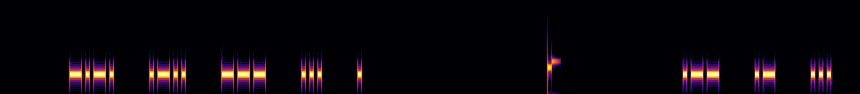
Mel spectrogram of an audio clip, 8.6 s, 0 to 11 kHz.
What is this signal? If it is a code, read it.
Morse code, heard as a keyed tone, about 31 wpm, spaced as for 17 wpm, 690 Hz. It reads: CLOSE WAS
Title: 3x Character Spacing - Top 300 Words - 30wpm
